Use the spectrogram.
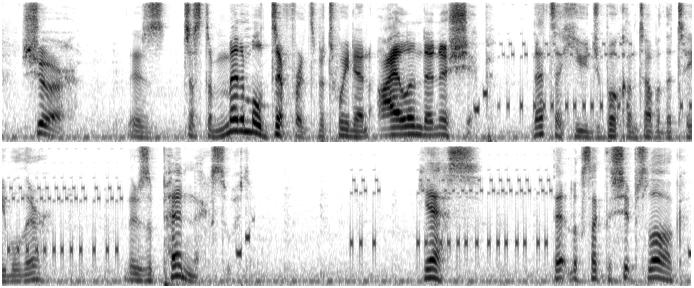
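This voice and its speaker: A man with an English accent hosting a let's play, reading game dialogue aloud and making playful, joking asides. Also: medium pitch. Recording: noisy background ambience.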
